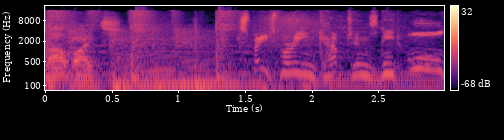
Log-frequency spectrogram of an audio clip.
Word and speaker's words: Arbites: There's certainly some bite to their cyber mastiffs, but they'll arrest you pretty quickly, unless you call them the Adeptus Arbites. It's R-Bytes.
